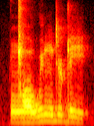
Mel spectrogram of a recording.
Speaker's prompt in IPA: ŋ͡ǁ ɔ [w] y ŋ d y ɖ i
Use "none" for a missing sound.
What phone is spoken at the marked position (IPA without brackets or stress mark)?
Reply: w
